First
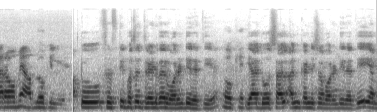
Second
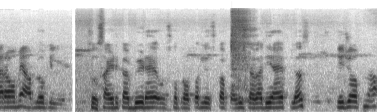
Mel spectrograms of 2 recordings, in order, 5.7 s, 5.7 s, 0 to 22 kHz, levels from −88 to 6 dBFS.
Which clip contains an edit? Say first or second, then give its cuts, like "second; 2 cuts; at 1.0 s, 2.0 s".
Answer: first; 1 cut; at 1.2 s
